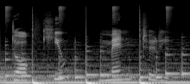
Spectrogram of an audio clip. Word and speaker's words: documentary: It is often incorrectly pronounced as documentary. Please remember, CU will not be pronounced as ku, but as Q. Q. Documentary. So the correct pronunciation of the word is documentary.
